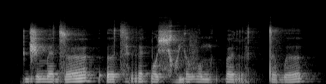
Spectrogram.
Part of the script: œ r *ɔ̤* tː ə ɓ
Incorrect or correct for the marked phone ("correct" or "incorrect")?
incorrect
